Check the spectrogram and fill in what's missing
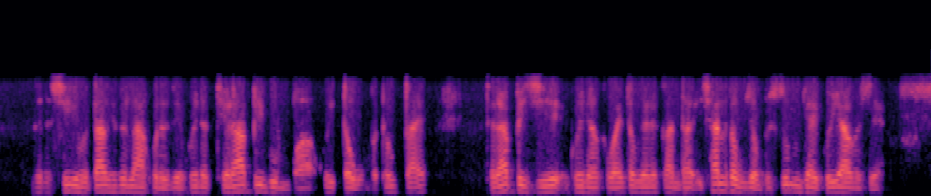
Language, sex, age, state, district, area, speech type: Manipuri, male, 30-45, Manipur, Senapati, rural, conversation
